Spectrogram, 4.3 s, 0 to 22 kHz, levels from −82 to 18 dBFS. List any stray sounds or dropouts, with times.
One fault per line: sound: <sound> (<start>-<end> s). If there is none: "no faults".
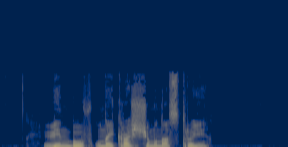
no faults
